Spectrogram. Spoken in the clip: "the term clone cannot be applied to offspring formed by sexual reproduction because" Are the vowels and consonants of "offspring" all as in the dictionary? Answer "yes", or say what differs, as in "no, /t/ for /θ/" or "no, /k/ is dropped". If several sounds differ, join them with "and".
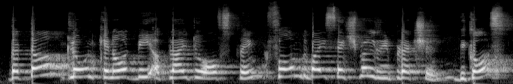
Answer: yes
